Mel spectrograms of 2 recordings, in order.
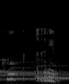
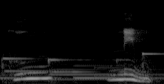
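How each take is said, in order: First: The middle consonants sound like k and r. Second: The middle consonants sound like ng and n. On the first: The speaker calls it wrong. "harusnya dibaca gukrip" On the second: The speaker calls it right. "yang benar pengucapannya gungnim"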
